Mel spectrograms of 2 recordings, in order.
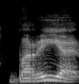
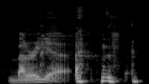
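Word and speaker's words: Barría: Barria, it rhymes with diarrhea. Barria.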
